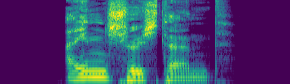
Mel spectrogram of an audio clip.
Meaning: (verb) present participle of einschüchtern; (adjective) intimidating, daunting; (adverb) intimidatingly
- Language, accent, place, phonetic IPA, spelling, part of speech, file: German, Germany, Berlin, [ˈaɪ̯nˌʃʏçtɐnt], einschüchternd, verb, De-einschüchternd.ogg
